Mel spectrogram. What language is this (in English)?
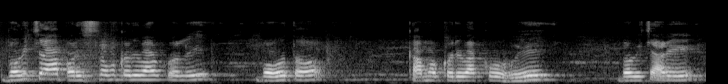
Odia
